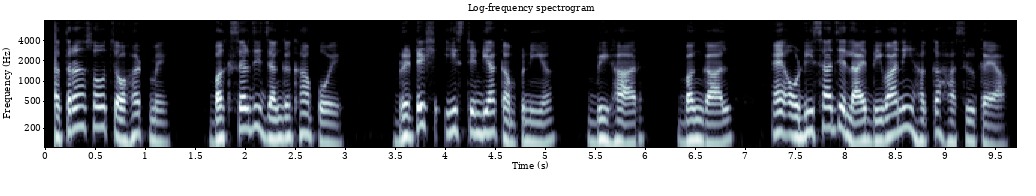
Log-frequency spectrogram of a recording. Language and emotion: Sindhi, neutral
